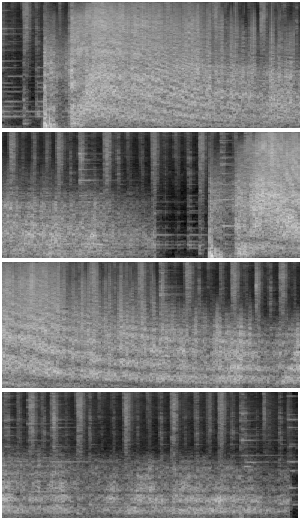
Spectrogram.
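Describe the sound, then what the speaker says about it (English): A rocket launch roars out in two loud ignition bursts, each swelling into a long, sustained rushing thunder close by, with no voices over it. "Rocket,"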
